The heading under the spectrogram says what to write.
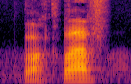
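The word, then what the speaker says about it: Wrocław: Wroclaw? Is that how it's pronounced? – Go with it, yeah.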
